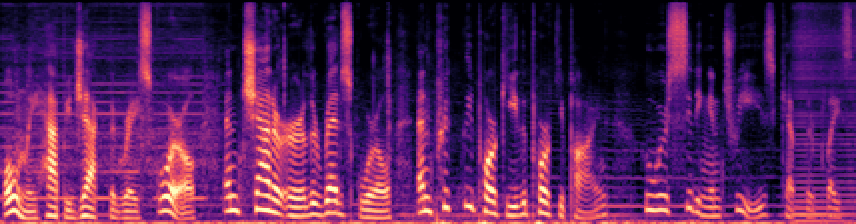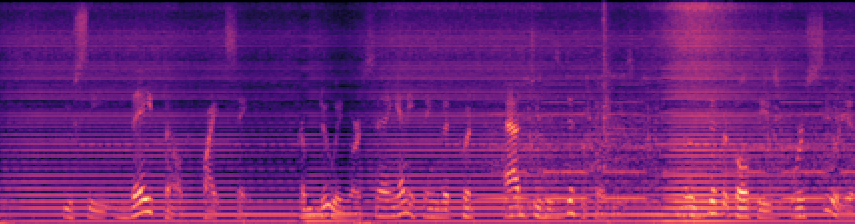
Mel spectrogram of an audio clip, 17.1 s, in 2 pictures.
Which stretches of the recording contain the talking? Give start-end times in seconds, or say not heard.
0.0-17.0.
